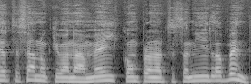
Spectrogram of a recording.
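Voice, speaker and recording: The tone is dark and mellow, at a fairly quick pace. The background is quiet. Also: man. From Chile, Aconcagua Valley (Curimón); Chile. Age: 50s. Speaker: woodworking craftsman; guest. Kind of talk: casual interview; interview answer. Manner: halting. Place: studio. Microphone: headset.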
